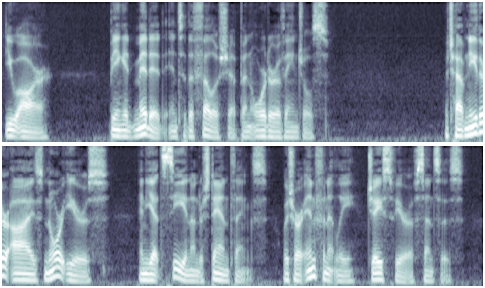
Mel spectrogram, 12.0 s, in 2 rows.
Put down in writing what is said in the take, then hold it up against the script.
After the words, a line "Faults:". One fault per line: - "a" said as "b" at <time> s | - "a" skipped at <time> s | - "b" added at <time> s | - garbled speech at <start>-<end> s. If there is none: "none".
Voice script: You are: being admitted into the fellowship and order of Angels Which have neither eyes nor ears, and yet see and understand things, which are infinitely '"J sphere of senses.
You are: being admitted into the fellowship and order of Angels Which have neither eyes nor ears, and yet see and understand things, which are infinitely '"J sphere of senses.
Faults:
none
